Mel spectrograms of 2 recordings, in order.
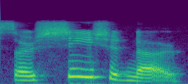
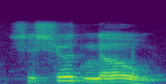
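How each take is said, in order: First: She said stronger, should and know lighter; stress on she. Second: Should said stronger, she lighter; stress on should. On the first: Shown as a demonstration. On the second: Real, not acted. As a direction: She should know with the weight on SHOULD. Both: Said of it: "you put the emphasis on the, the person in this case".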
